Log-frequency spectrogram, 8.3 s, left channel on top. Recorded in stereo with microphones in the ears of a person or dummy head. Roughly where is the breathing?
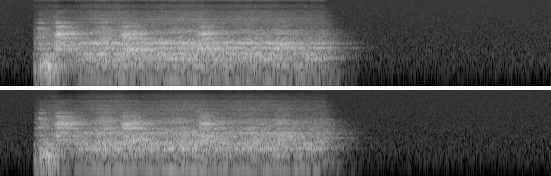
Left.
